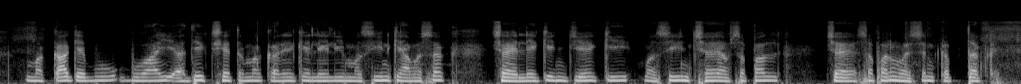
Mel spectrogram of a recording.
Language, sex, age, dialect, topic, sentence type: Maithili, male, 18-24, Angika, agriculture, question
